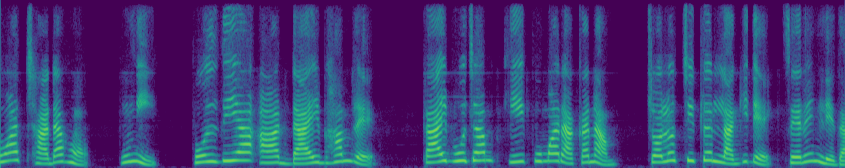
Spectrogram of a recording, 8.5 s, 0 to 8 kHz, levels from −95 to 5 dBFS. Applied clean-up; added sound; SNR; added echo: neural mask model DeepFilterNet 3.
